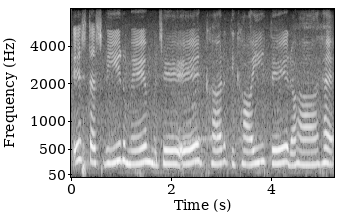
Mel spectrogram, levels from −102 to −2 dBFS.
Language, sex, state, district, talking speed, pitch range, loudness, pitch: Hindi, female, Madhya Pradesh, Katni, 115 wpm, 235-265 Hz, -11 LUFS, 245 Hz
